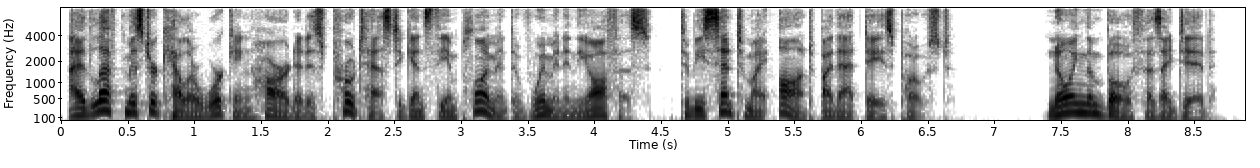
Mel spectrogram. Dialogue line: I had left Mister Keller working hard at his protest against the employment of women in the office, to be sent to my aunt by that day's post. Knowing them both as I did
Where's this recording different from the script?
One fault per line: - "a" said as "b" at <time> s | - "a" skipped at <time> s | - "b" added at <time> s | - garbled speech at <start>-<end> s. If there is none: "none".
none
